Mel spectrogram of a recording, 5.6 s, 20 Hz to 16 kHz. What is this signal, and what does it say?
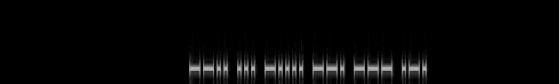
Morse code, heard as a keyed tone, about 36 wpm, 700 Hz. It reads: ZS6GOR
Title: DXCC-100 Call Signs - 6 Characters - Repeated 3x - 35wpm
